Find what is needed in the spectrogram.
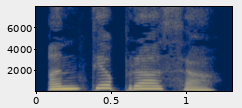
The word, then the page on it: ಅಂತ್ಯಪ್ರಾಸ: kannada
